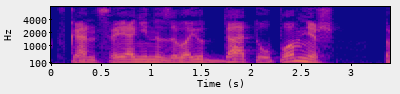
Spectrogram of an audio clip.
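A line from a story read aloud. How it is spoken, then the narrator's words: Grumbling. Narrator (Russian): проворчал Моргенес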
